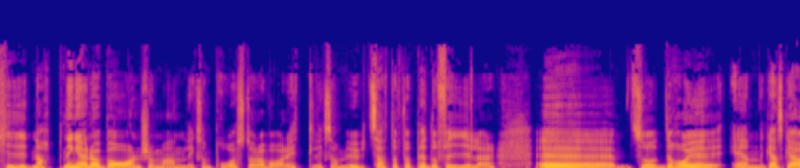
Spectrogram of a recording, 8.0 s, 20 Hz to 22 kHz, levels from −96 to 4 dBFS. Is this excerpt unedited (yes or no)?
yes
